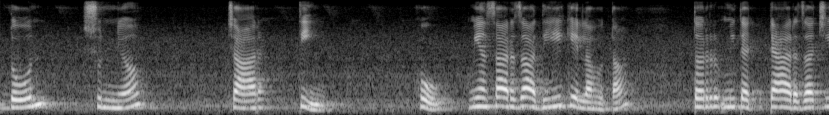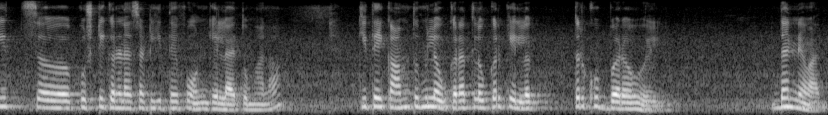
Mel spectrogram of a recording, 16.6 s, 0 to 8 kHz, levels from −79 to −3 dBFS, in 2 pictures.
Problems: constant background noise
